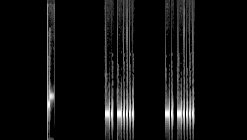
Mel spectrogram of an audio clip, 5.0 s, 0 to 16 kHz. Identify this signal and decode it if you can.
Morse code, heard as a keyed tone, about 40 wpm, 700 Hz. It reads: N6 N6
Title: USA Call Sign Prefixes - Repeated 2x - 40wpm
